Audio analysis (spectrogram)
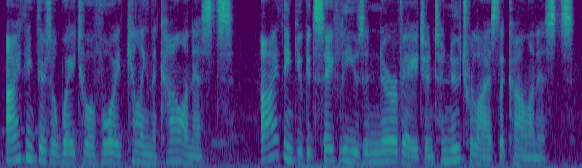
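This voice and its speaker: A woman's voice: low voice, lively intonation, fast, a little hiss or hum. A woman playing a resolute middle-aged colony leader and mother in a video game. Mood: practical.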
